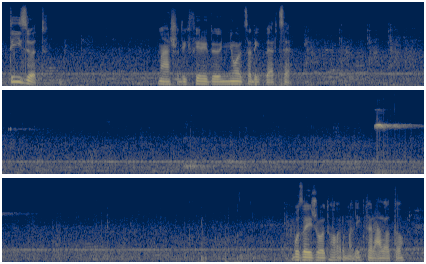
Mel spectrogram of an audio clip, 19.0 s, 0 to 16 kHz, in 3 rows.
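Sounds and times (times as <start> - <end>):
faint steady hum: 0.0 - 19.0
sports hall room noise: 0.0 - 19.0
referee's whistle blast: 11.9 - 12.9.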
